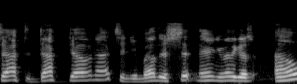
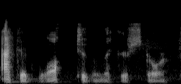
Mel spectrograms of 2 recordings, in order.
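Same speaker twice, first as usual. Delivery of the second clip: breathy, utterly matter-of-fact whisper; 7 dB quieter than usual. Retelling what a mother said about the liquor store: imitating a matter-of-fact voice. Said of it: "in the most matter-of-fact voice I've ever heard".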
